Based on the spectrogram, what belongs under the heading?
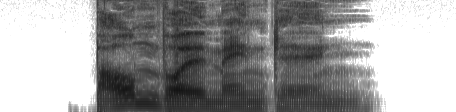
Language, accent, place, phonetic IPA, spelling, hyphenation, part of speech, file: German, Germany, Berlin, [ˈbaʊ̯mvɔlˌmɛntl̩n], Baumwollmänteln, Baum‧woll‧män‧teln, noun, De-Baumwollmänteln.ogg
- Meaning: dative plural of Baumwollmantel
